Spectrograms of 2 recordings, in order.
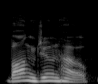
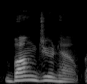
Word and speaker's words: Bong Joon-ho: Yeah, I mean, like, if a movie's great, and it's great, I mean, plus Bong, I'm going to keep saying his name wrong, Bong Ho. – The director? – Yeah. – Bong Joon-ho. – Bong Joon-ho, okay.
